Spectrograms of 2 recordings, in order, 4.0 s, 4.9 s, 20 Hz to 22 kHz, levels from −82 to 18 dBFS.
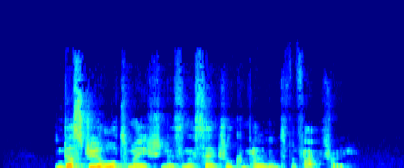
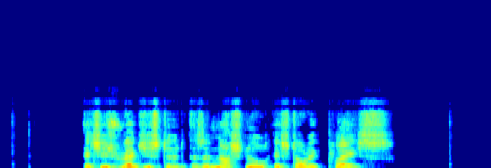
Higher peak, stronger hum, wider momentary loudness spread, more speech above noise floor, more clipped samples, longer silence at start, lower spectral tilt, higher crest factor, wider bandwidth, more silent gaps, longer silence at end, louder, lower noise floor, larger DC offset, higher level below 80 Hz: about the same, -4 dBFS vs -2 dBFS; neither; first, 16 LU vs 9 LU; second, 49 dB vs 71 dB; neither; second, 0.55 s vs 0.85 s; first, -5 dB/octave vs -3.5 dB/octave; about the same, 20 dB vs 18 dB; first, 15.5 kHz vs 9.4 kHz; neither; second, 0.55 s vs 1 s; second, -23 LUFS vs -19 LUFS; second, -71 dBFS vs -90 dBFS; neither; first, -62 dBFS vs -68 dBFS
